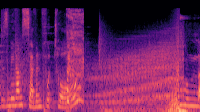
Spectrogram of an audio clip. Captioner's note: laughing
